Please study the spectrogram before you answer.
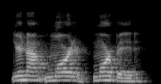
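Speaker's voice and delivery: ordinary talk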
